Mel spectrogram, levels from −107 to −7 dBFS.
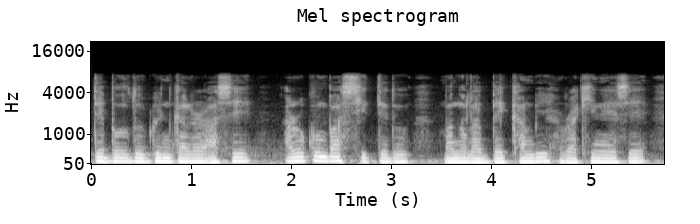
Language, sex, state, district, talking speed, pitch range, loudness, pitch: Nagamese, male, Nagaland, Dimapur, 190 wpm, 110-120 Hz, -13 LUFS, 115 Hz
